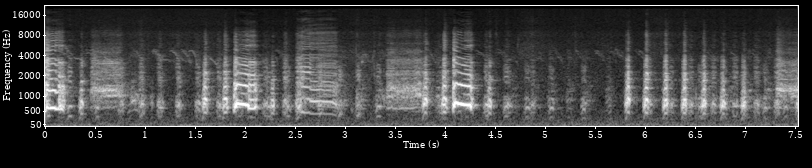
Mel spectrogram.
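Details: Chickens, hens clucking with roosters: rapid clucks in runs, several harsh drawn squawks and wavering calls, then a quick series of sharp clucks.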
